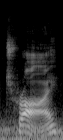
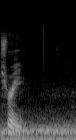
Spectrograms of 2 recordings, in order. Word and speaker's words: trie: the name of this from the middle characters of the word retrieval so he wanted it to be pronounced tree so if you're sticking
